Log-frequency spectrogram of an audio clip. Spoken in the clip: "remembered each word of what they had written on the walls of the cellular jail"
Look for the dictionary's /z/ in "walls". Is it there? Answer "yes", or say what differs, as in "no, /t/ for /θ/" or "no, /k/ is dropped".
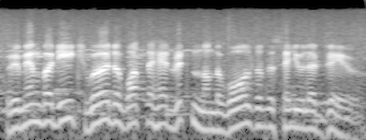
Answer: yes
